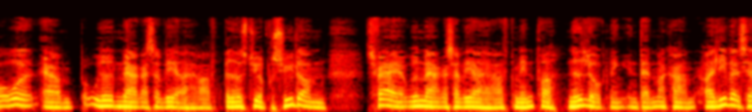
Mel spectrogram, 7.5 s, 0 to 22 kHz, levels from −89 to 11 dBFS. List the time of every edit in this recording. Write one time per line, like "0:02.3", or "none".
none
